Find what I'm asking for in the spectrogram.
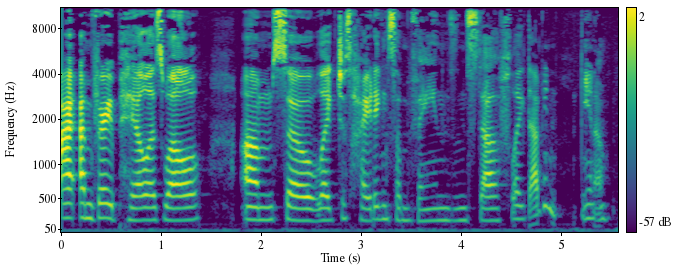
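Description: A woman talks in a plain, everyday voice at medium pitch, with fairly even intonation and a moderate pace. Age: 20s. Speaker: podcast co-host. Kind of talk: casual chat.

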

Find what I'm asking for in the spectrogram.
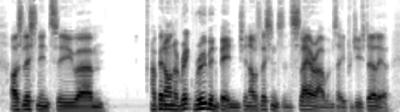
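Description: A man with a fairly low voice speaks at a very fast pace and fairly even intonation, in a very clean recording with a silent background. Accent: British. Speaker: podcast host, music producer and mastering engineer. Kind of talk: casual interview and tutorial chat.

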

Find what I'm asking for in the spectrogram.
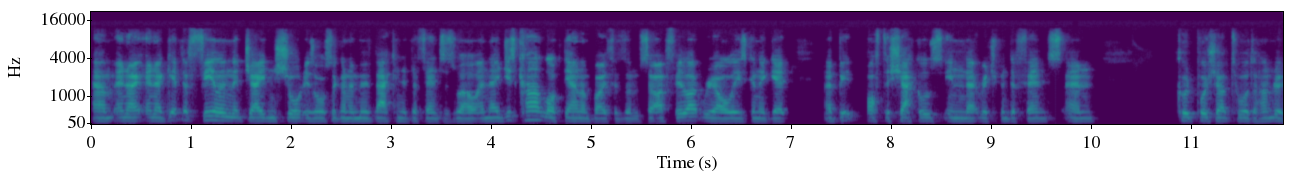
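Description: In an Australian accent, a man talks at a very fast pace in a monotone, flat intonation against a quiet background. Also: medium pitch for a man. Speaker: fantasy football podcast co-host. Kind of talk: casual chat. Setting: home recording with new microphone.

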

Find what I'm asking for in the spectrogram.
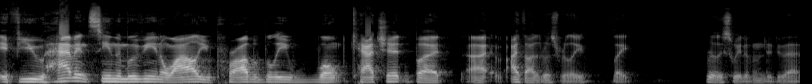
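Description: An ordinary speaking voice at a moderate pace, with lively intonation and big swings in loudness. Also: man. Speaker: podcast co-host, movie reviewer. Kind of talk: casual chat.

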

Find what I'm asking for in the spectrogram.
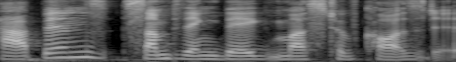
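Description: A fairly low-pitched woman with an American accent at a fairly quick pace, ordinary pitch variation, in a very clean recording with a silent background. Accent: sounds American. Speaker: podcast co-host. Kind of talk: casual chat. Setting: studio.

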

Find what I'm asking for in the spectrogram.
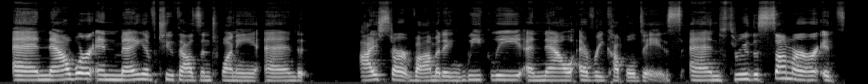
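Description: Moderate pace and fairly even intonation on a very clean recording with a silent background. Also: woman. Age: 30s. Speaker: teacher and patient advocate. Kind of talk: interview.

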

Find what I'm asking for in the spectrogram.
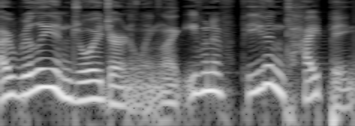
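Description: Speaking very fast in an American accent, a woman has a dark, mellow tone, captured dry and close with no echo in a very clean recording against a silent background. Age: 20s. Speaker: podcast host. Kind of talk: casual monologue.

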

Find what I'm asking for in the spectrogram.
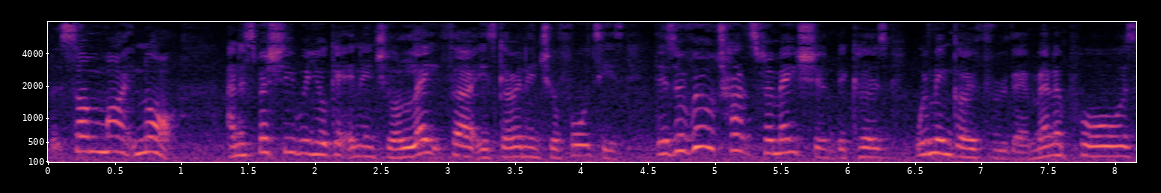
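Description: A woman's lively intonation and moderate pace come through clearly audible background noise. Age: 40s. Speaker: spiritual wellness podcaster. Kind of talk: solo podcast monologue.

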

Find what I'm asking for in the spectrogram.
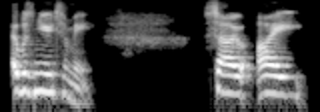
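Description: Here is a woman with a New Zealand accent. Her pitch is fairly high. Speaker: cancer survivor and model. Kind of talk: interview testimony. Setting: video call.

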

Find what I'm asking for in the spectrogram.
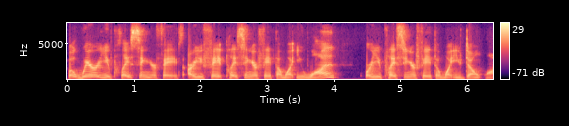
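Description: A woman with an ordinary speaking voice talks at medium pitch and a moderate pace, her intonation lively. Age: 50s. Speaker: author and life coach. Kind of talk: interview.

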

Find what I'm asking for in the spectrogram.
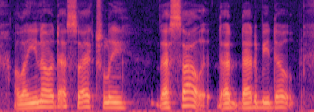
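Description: A man with a Detroit accent on a very clean recording with a silent background. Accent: Detroit Michigan Midwest. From Detroit, Michigan. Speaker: guest. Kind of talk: casual chat.

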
